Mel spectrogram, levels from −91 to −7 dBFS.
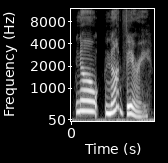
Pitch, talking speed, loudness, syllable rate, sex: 260 Hz, 110 wpm, -15 LUFS, 3.0 syllables/s, female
